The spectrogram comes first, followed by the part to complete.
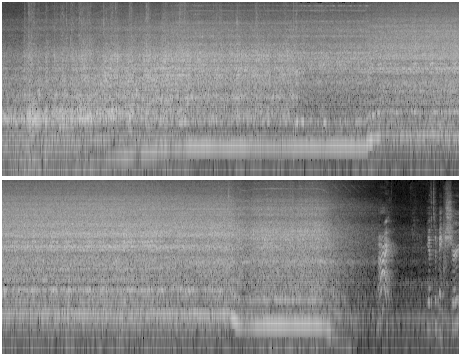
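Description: Vitamix blender running on milk and chia seeds to blend the seeds in. The motor whine climbs over the first few seconds, steps up to a higher speed about seven seconds in and drops back about fourteen seconds in. It then winds down and stops about sixteen seconds in.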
